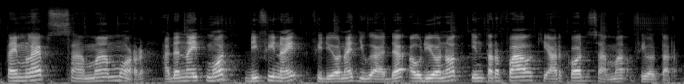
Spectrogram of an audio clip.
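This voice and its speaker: A man with a bright, high-leaning voice and a forceful tone speaks at a moderate pace while unboxing and reviewing tech informally. He reads specifications aloud and thinks through them as he goes, over faint background music.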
